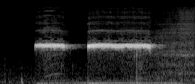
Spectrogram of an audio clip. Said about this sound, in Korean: 저한테 경고하는 것 같네요. 호루라기입니다. 노래 듣다 이 소리 들리면 이게 보물소리니까요.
